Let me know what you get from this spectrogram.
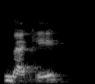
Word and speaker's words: Mekki: Mecki.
